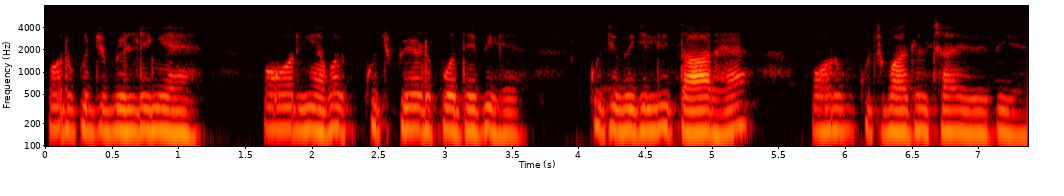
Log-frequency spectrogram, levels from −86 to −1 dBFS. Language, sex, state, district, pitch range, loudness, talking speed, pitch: Hindi, male, Uttar Pradesh, Muzaffarnagar, 150-165 Hz, -43 LUFS, 185 wpm, 155 Hz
